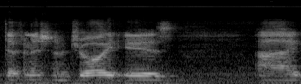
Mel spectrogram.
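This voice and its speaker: Halting man from Canada, low and flat. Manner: halting, trailing off. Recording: distant, roomy, noisy recording.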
